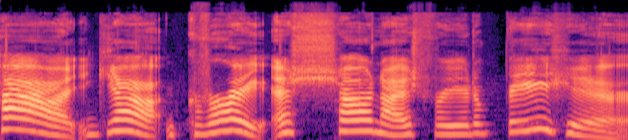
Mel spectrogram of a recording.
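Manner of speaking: very slow, high speech pushed through the teeth. Describing how a woman talks and imitating her, imitating talking through teeth. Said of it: "it sounds like she's talking through her teeth".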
